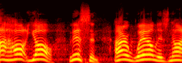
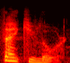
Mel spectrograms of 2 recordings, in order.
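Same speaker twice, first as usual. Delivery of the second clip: breathless whispered oh's of praise, much softer; 10 semitones lower, 14 dB quieter than usual. Retold or imitated. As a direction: whisper it as if overcome by the Spirit. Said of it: "It's like".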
